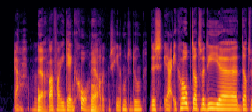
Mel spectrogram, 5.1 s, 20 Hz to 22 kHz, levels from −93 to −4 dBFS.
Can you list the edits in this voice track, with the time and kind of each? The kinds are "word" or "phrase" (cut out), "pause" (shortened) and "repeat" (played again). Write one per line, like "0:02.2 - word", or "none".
0:02.4 - word
0:02.9 - pause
